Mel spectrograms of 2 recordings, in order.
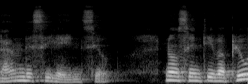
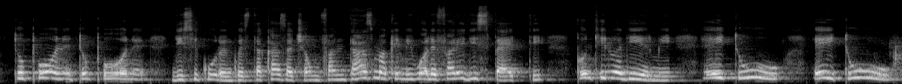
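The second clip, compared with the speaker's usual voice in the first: high, loud scared little mouse; shrieky-high alarm of a small mouse; Topino impaurito che grida; 10 semitones higher, 5 dB louder than usual. A narrator's reading. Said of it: "così gridò". (vocina acuta e spaventata)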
